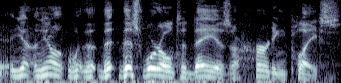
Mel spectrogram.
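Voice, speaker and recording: A man is talking. He speaks with a Southern US accent. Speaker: Baptist preacher. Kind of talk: sermon delivered to a congregation.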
